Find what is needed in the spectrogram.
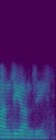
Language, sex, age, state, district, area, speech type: Punjabi, female, 30-45, Punjab, Jalandhar, urban, conversation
